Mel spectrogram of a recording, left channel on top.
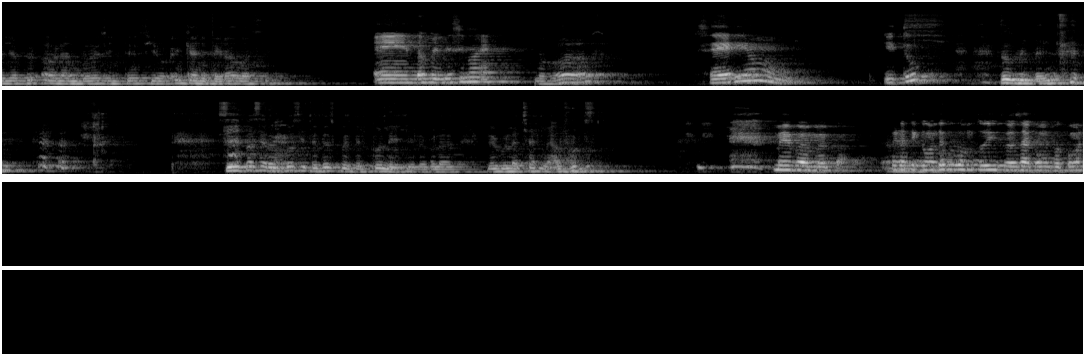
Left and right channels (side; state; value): right; silent; digital silence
